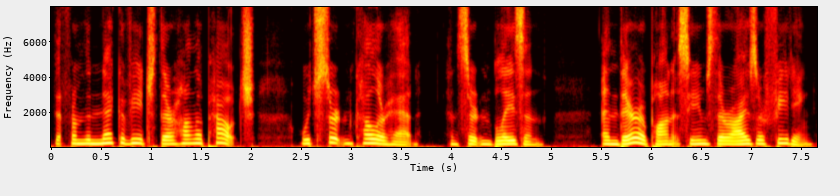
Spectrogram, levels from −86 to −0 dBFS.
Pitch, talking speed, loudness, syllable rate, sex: 205 Hz, 195 wpm, -17 LUFS, 5.4 syllables/s, female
